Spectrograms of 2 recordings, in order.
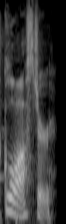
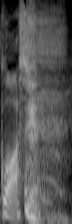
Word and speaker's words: Gloucester: I'm just that's Gloucester. – Okay. – That says Gloucester. That's in Massachusetts. – There seems like there's a lot of letters in there that aren't pronounced.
